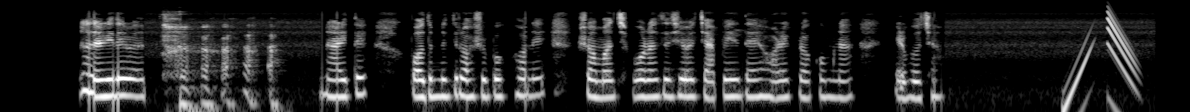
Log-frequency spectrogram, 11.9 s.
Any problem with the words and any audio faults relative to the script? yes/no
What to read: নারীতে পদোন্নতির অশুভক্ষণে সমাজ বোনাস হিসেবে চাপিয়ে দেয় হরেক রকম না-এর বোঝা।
yes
